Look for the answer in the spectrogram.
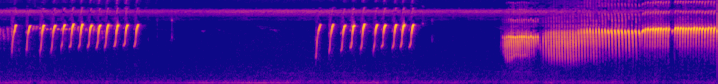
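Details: Canary song: two bursts of quick downward-sweeping whistled notes repeated about six per second, a pause, then a loud rolling, rattling trill that rises in pitch; steady faint high tone in the background.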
